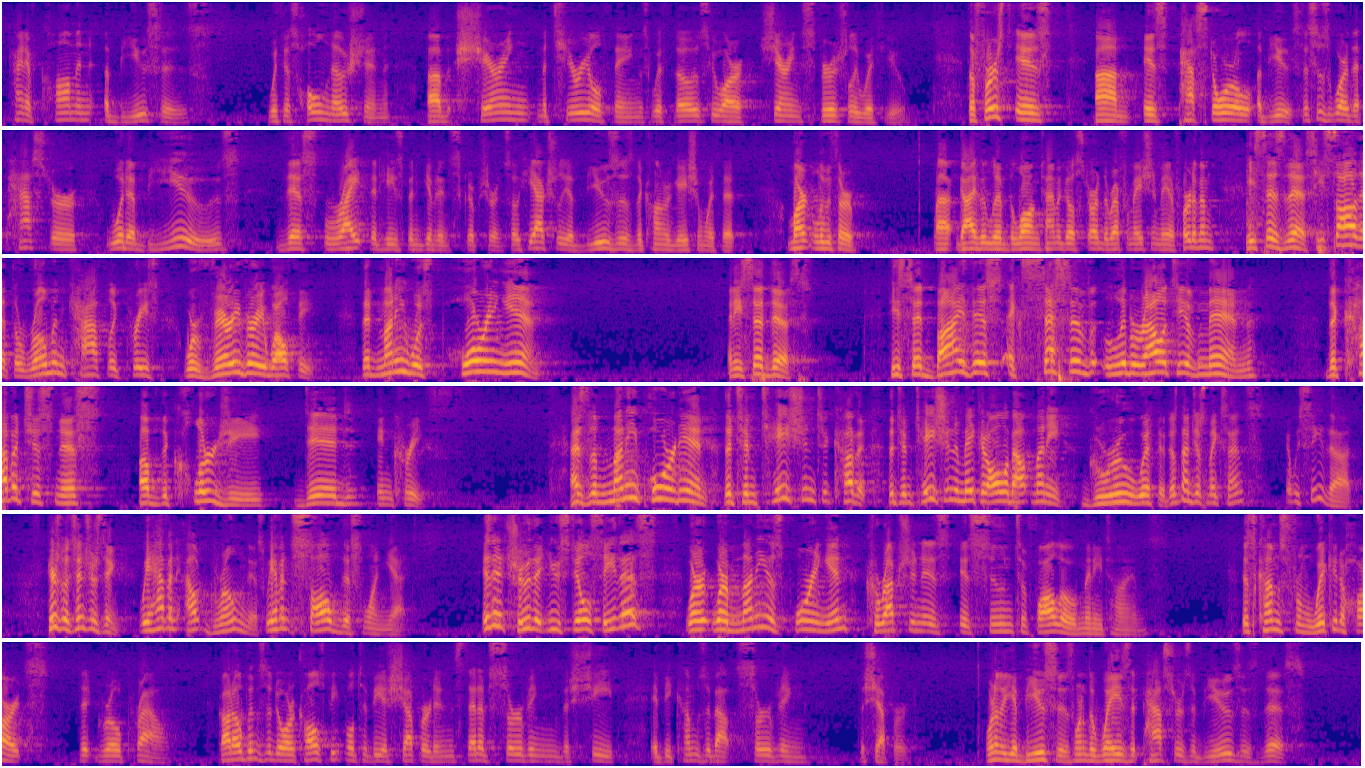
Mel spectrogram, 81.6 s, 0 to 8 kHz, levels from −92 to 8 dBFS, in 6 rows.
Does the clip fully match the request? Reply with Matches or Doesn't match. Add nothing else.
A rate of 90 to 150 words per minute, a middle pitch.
Doesn't match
